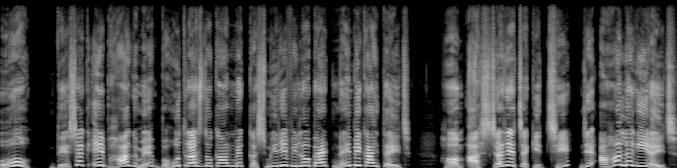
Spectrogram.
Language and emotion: Maithili, surprised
